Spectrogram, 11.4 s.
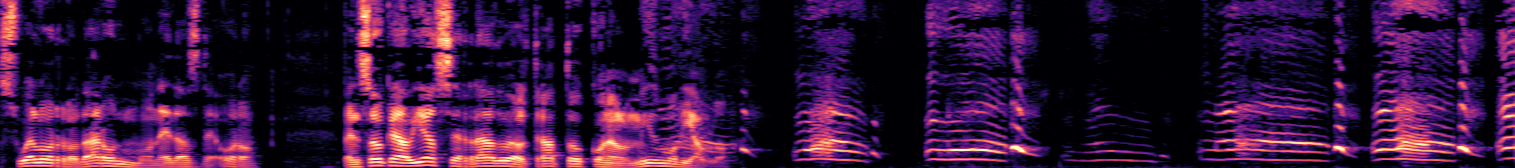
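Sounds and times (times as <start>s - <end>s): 
speech: 0.0s - 5.6s
newborn baby crying: 4.8s - 11.3s.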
